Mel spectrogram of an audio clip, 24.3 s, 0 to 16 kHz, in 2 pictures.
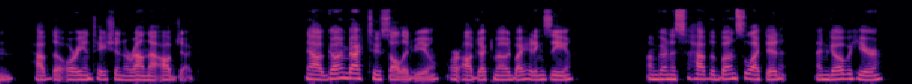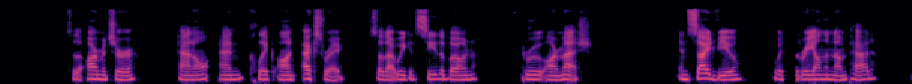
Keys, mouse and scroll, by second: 6.3 z, 7.2-7.9 scroll down 4, 8.5-10.0 scroll down 1, 12.2 click, 17.1 click, 19.3 middle click, 22.3 KP_3.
